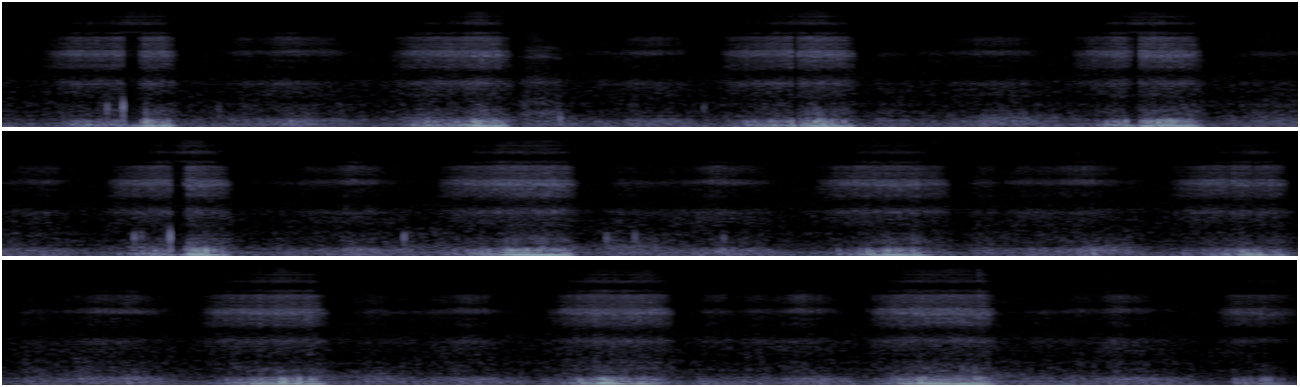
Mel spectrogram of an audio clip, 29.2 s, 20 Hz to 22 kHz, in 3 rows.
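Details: Regular low rumbling bursts with each breath, about 24 a minute, from a resting cat while her head is petted at night; owner unsure if snoring or purring, as it stops when petting stops; snoring.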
